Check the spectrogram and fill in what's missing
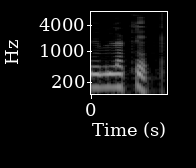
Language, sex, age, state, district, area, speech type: Assamese, male, 18-30, Assam, Tinsukia, rural, spontaneous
